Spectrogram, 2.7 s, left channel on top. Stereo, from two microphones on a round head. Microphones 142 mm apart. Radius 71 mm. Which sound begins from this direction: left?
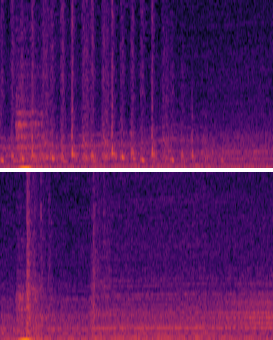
Breathing, at 0.1 s.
